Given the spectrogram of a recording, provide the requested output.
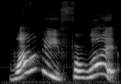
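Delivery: high-pitched indignant comeback; indignant challenge. Real, not acted. Answering those who make fun, indignant.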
